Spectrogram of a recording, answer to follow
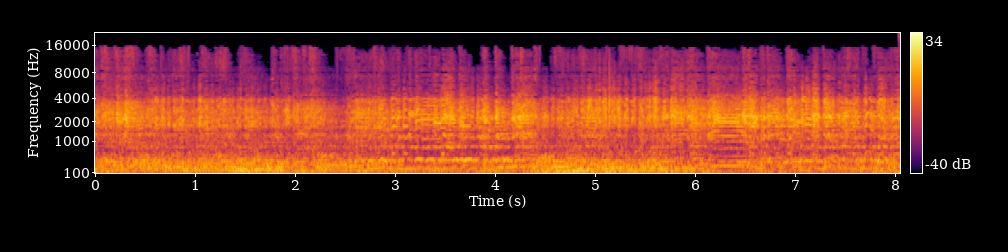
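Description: Electric guitars played live in a free-improvised duo, a dense, continuous mass of amplified string sound. A ringing pitched note stands out briefly about six seconds in.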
